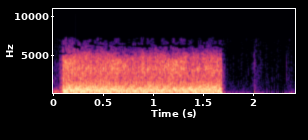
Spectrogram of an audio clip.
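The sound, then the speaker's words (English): A loud, sustained burst of machine-gun fire rattles for about a second and a half, then cuts off abruptly, leaving near silence broken by one short click. “That machine gun won't do you any good, Race.”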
